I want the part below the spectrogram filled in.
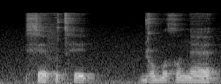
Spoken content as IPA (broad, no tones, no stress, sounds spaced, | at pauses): x ɛ f ə tʰ e | ɖ ɔ m ɔ x ɔ n æ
